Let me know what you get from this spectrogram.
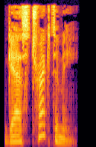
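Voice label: "gastrectomy", British English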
